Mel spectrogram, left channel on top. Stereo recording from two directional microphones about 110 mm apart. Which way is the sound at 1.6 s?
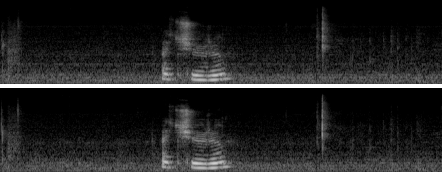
40° right (ahead or behind).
